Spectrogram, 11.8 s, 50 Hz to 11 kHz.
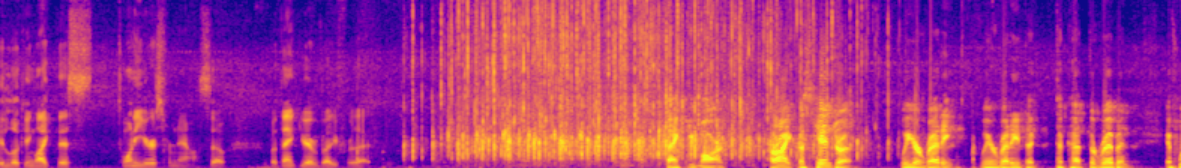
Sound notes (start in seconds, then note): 4.0 audience applauds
